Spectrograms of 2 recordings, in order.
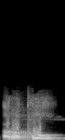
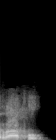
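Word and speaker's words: rapport: Word is very good, it हैज to pronunciation, एक है रफो और एक है रैपो, रफो और रैपो, बोथ में टी साइलेंट है, टी is silent in both cases.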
